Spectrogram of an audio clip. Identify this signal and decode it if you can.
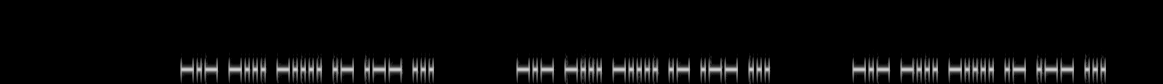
Morse code, heard as a keyed tone, about 31 wpm, 700 Hz. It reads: KB6AWS KB6AWS KB6AWS
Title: USA Call Signs - 6 Characters - Repeated 3x - 30wpm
